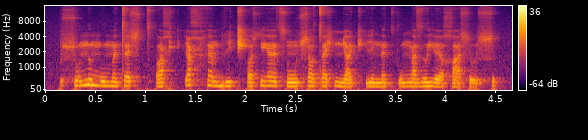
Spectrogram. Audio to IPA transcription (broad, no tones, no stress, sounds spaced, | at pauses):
ɬ u n ɯ m u m ɛ̃ t ɛ ɬ t͡sʼ ʌ ħ t͡ʃʼ i ħ h ɛ̃ b i t͡ʃʼ ʌ ɬ j ɛ̃ s ũ ɬ ʌ t a ʃ ɲ a t͡ʃʼ i n ɛ̃ t͡sʼ u ŋ a z ɯ j e χ a ɬ ɯ ɬ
